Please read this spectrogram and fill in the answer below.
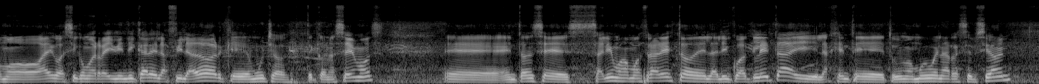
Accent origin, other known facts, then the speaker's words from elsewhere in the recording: Uruguay; now in Córdoba, Argentina; nosotros venimos de Uruguay, país vecino acá, el paisito para algunos. Y llegamos a Córdoba ya hace un año.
